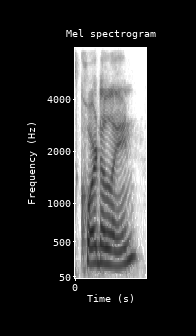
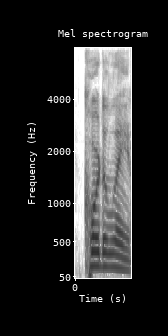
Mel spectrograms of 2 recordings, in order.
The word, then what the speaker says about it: Coeur d'Alene: i'm unfamiliar with idaho honestly how do you pronounce the city again uh it's coeur d'alene coeur d'alene i was going to say antifa super soldiers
